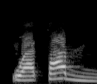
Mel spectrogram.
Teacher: kita berikan pantulan di qalqalah ba yang kedua, watab. Nah gitu, beda ketika kita membaca ketika tidak tasdid.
